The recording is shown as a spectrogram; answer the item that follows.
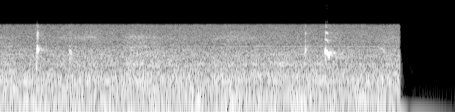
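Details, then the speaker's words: Newborn two days old with his first hiccups outside the womb: two brief, sharp hiccup sounds about three seconds apart in a quiet room. "first little hiccups outside the womb."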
